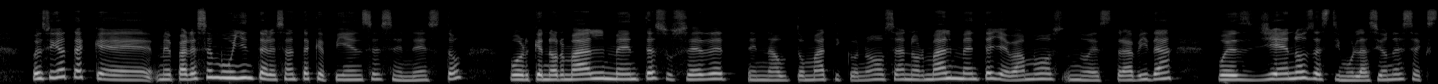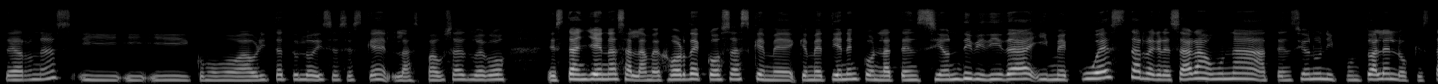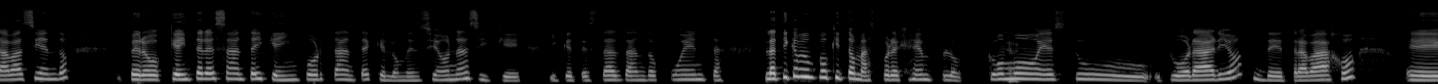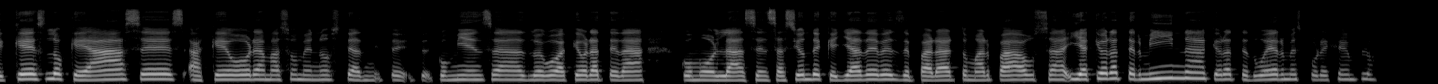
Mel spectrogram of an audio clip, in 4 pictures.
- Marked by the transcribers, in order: none
- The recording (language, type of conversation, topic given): Spanish, advice, ¿Cómo puedo manejar mejor mis pausas y mi energía mental?
- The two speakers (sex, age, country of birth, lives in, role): female, 60-64, Mexico, Mexico, advisor; male, 20-24, Mexico, Mexico, user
